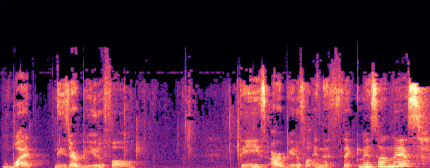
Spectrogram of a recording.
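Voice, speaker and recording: A woman's voice: mid-range voice, expressive, measured pace, noisy background. A young adult woman doing a casual try-on haul to camera, bubbly and chatty, constantly addressing her viewers. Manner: bubbly and chatty, says "you guys" constantly. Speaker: fashion vlogger. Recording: echoey room.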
